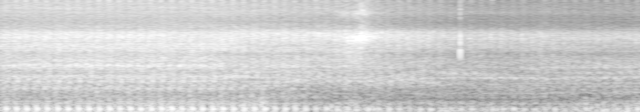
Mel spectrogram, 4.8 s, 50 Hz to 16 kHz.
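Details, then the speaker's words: Yamaha MT 15 motorcycle at idle after full service (fuel injector cleaned of dust, self motor, battery, spark plug): crisp, regular single-cylinder thump about three beats a second, smooth and steady with no misfire; normal idle, running well. "வண்டி இப்ப நல்லா ஓட ஆரம்பிச்சிருச்சு."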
